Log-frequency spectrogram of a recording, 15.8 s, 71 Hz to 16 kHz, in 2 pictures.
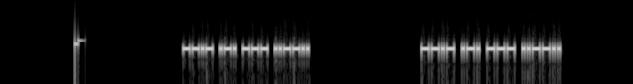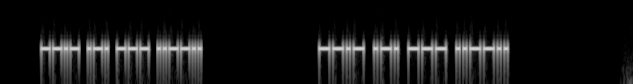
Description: Morse code, heard as a keyed tone, about 36 wpm, 700 Hz. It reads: QRO? QRO? QRO? QRO?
